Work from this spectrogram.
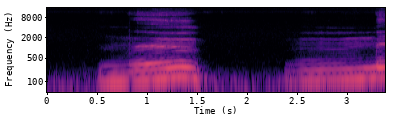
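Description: A person imitates a cow with two long, drawn-out moos, each rising and then falling in a low, nasal voice, separated by a short pause.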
